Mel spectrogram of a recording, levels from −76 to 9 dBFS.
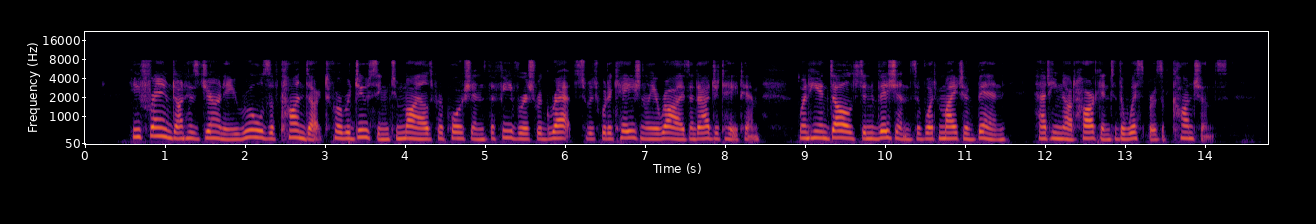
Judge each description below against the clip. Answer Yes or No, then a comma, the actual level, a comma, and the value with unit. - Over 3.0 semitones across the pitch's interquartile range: No, narrow, 2.6 semitones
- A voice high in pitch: Yes, high, 210 Hz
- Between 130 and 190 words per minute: Yes, average, 170 wpm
